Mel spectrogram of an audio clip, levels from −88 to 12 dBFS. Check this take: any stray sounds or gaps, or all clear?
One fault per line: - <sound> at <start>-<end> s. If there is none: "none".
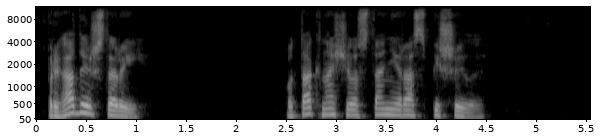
none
